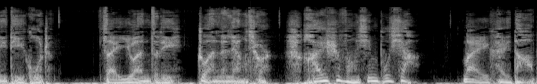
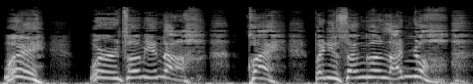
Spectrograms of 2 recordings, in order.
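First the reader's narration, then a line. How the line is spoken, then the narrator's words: Shouting. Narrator (Chinese): 王四爷半躺在床上高喊着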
